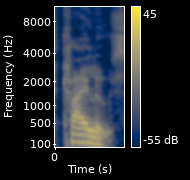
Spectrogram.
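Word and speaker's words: Caelus: the figures of uh that's kailus is how that's pronounced in the figures of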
